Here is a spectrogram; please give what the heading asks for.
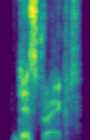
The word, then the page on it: district: British English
